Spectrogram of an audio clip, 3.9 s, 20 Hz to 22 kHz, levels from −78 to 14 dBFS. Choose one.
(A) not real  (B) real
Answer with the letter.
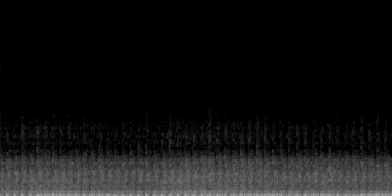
A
